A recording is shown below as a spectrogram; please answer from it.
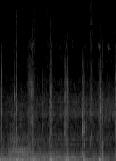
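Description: Horse hooves clip-clop at a steady walking pace in a video game, evenly spaced knocks over a quiet low background hum.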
